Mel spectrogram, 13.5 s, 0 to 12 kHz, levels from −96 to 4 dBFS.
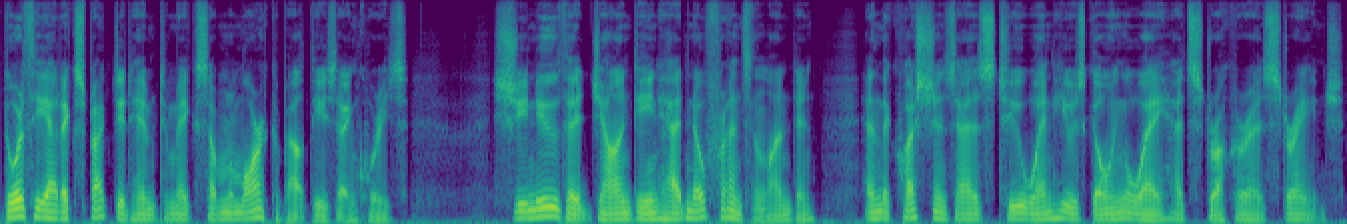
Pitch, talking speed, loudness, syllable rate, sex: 90 Hz, 160 wpm, -21 LUFS, 4.1 syllables/s, male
